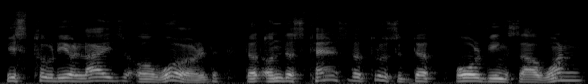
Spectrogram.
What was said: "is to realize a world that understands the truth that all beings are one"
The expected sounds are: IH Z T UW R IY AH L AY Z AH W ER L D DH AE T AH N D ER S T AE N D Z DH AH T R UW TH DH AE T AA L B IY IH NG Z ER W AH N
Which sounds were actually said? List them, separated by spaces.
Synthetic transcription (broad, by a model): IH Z T UW R IY AH L AY Z AH W ER L D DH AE T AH N D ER S T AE N D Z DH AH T R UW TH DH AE T AA L B IY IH NG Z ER W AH N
